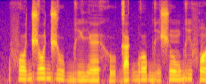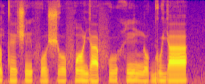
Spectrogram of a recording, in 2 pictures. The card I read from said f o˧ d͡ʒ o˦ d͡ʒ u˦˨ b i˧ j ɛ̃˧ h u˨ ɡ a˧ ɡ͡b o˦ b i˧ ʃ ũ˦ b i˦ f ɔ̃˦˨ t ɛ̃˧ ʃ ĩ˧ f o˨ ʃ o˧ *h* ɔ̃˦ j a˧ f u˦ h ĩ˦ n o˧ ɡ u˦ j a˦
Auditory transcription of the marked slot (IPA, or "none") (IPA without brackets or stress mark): f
